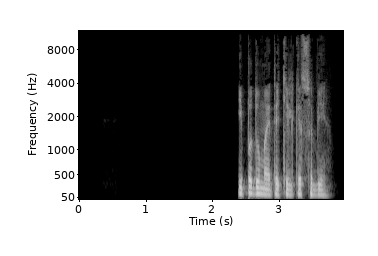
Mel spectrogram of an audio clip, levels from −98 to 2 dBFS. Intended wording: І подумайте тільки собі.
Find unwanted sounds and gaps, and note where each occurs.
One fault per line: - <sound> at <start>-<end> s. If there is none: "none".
none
